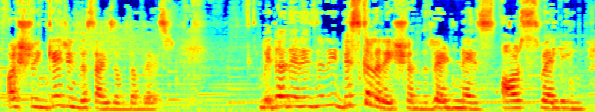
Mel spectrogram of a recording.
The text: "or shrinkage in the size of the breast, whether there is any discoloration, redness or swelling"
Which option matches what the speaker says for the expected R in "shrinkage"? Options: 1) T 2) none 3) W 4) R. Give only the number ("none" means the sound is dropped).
4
